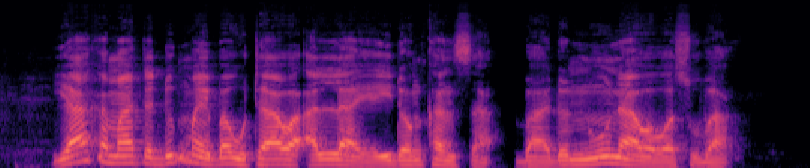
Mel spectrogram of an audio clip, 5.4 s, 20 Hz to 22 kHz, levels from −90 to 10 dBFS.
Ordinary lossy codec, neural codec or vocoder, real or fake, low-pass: Opus, 32 kbps; none; real; 19.8 kHz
